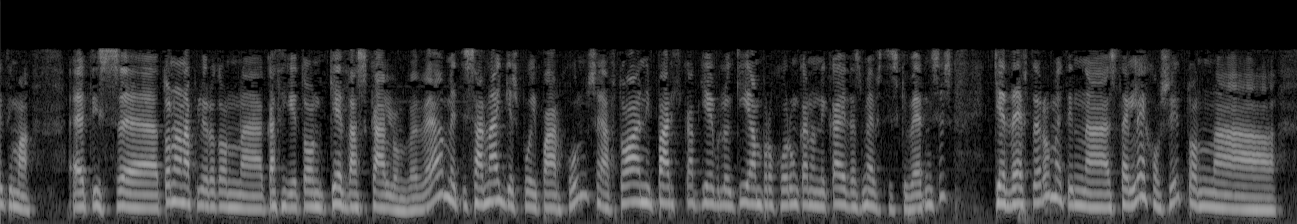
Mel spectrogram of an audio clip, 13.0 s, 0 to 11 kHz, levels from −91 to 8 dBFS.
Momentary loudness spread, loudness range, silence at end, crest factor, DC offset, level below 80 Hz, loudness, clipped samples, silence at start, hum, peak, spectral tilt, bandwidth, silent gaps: 6 LU; 3 LU; 0.15 s; 16 dB; under 0.1%; -68 dBFS; -33 LUFS; under 0.1%; 0 s; none; -18 dBFS; -4.5 dB/octave; 5.8 kHz; none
